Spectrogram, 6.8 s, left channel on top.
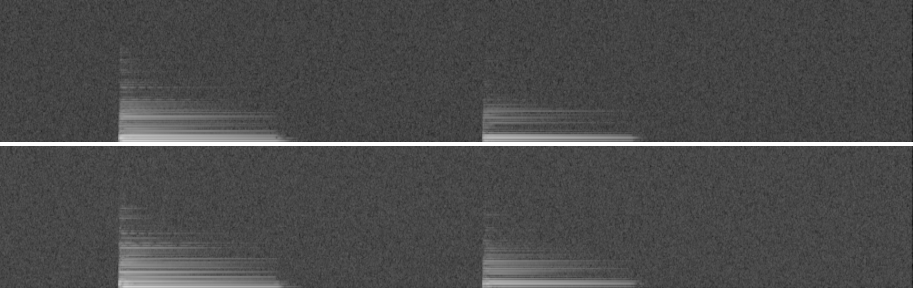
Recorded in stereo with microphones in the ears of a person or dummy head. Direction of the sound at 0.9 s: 20° right (ahead or behind).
